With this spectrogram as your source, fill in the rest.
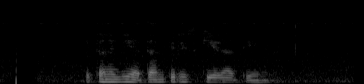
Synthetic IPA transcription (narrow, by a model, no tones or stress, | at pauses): et̪ənəɡiːet̪ampiɾiskiəlaːt̪iːne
